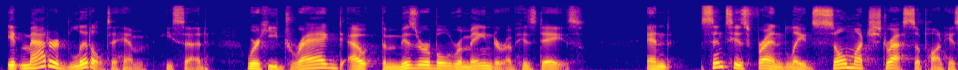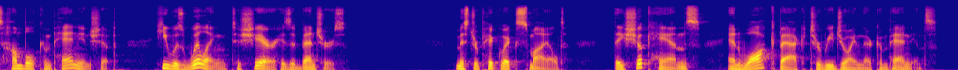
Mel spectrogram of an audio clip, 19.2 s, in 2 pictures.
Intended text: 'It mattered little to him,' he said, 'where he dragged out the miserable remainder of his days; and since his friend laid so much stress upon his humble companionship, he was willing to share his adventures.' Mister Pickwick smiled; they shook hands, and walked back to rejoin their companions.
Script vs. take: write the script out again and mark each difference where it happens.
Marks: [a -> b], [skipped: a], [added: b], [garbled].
'It mattered little to him,' he said, 'where he dragged out the miserable remainder of his days; and since his friend laid so much stress upon his humble companionship, he was willing to share his adventures.' Mister Pickwick smiled; they shook hands, and walked back to rejoin their companions.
